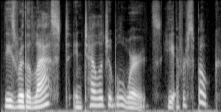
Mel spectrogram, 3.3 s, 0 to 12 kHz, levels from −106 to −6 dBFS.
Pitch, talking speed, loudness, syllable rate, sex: 185 Hz, 165 wpm, -20 LUFS, 5.5 syllables/s, female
